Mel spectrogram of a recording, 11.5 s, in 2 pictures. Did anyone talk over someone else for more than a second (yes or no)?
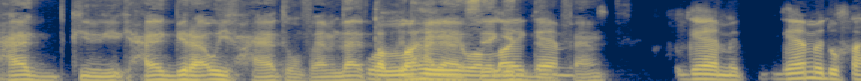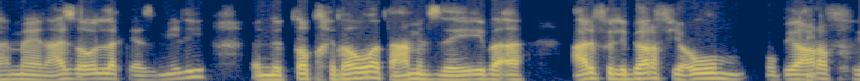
yes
